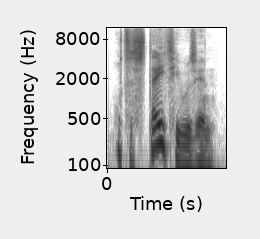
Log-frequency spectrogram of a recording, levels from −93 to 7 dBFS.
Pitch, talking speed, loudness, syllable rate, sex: 120 Hz, 305 wpm, -16 LUFS, 7.5 syllables/s, male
